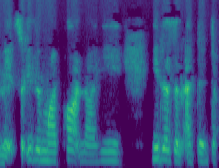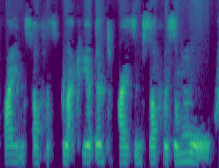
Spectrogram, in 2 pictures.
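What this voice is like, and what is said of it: South London English accent. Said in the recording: “my accent ... I sound like I'm kind of a South Londoner, Southeast Londoner”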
